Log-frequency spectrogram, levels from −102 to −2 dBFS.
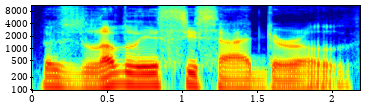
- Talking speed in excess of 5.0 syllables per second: No, 4.6 syllables/s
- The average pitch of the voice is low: Yes, low, 100 Hz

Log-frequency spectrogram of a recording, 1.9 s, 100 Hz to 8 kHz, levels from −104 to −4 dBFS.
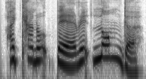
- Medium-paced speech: Yes, average, 155 wpm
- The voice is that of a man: Yes, male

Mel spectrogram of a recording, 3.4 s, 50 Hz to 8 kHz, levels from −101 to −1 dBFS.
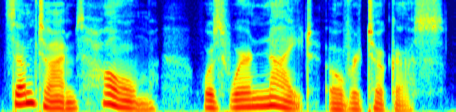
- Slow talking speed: Yes, slow, 125 wpm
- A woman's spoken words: Yes, female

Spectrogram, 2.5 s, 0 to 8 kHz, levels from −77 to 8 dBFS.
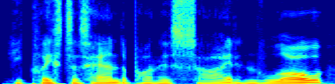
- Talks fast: Yes, fast, 215 wpm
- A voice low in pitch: Yes, low, 130 Hz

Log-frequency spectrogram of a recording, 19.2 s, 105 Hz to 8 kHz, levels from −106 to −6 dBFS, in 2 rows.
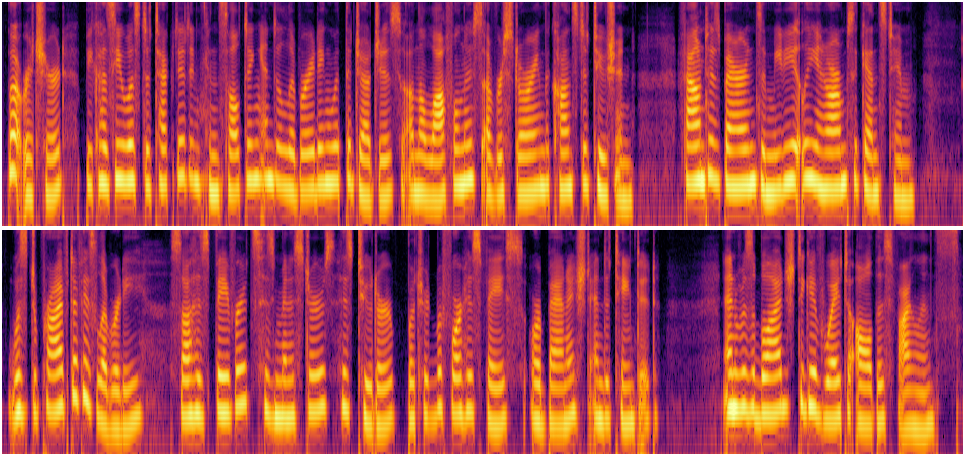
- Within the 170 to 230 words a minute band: Yes, average, 180 wpm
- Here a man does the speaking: No, female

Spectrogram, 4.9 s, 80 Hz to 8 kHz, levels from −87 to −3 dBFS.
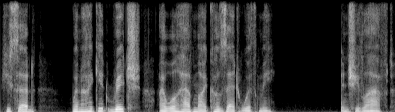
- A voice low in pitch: Yes, low, 120 Hz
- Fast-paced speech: No, average, 195 wpm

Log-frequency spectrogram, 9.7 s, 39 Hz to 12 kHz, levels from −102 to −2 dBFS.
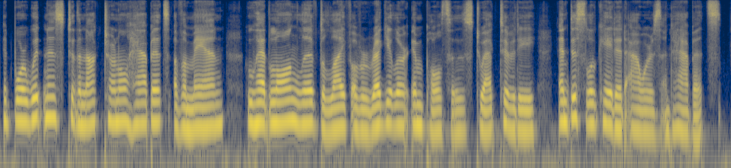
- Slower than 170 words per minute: Yes, average, 160 wpm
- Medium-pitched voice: Yes, medium, 160 Hz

